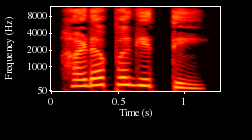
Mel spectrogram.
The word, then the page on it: ಹಡಪಗಿತ್ತಿ: Kannada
